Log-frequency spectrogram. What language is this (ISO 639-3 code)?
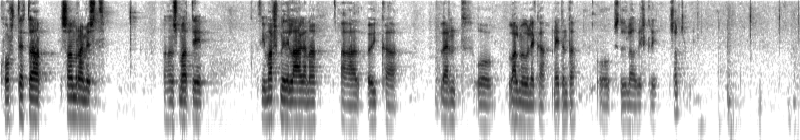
isl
